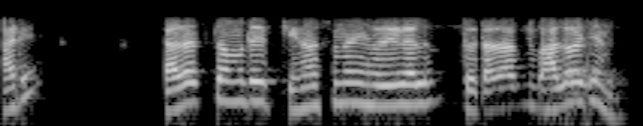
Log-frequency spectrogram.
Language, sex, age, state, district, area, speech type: Bengali, male, 18-30, West Bengal, North 24 Parganas, urban, conversation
